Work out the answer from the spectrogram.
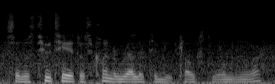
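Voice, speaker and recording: Traffic and vehicle noise surround an Irish man out on the city streets by a river, who offers a relaxed, meandering, self-deprecating walking tour commentary through a face mask. He speaks at a quick pace in a mid-range voice.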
